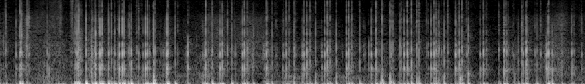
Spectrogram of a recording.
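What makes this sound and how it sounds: Fingernails tap and scratch fast on the glossy cover of a black paperback book held close to the mic. The result is a dense, rapid stream of dry clicks and crackly scrapes over a low, thumpy body, busiest in the first second and a half.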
